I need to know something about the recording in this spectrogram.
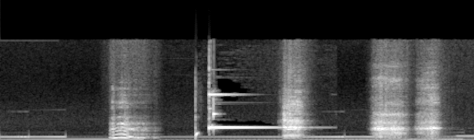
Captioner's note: Notification tone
